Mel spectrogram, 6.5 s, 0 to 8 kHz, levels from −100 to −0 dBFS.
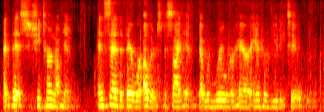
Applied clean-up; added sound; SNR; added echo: neural separator model SepFormer DNS4.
